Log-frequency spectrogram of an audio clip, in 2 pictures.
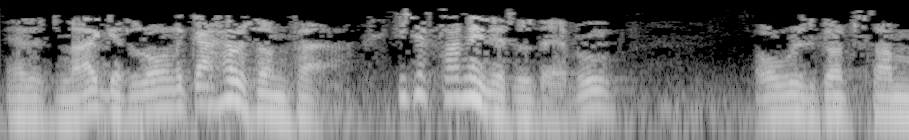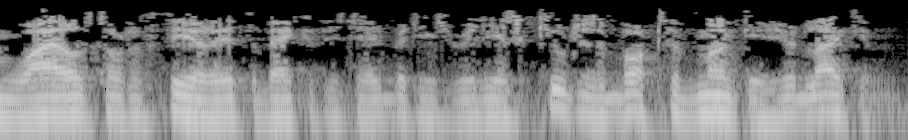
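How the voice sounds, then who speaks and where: An actor playing a suave, genial gentleman detective who talks in a relaxed, urbane way, in 1940s radio acting. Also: lowish voice, fast talker, close to an everyday voice. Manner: relaxed, urbane, easy chuckles. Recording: muffled hissy 1940 radio recording.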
